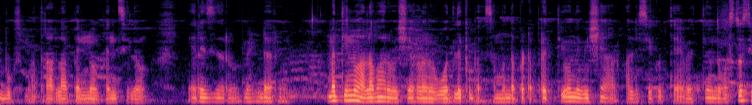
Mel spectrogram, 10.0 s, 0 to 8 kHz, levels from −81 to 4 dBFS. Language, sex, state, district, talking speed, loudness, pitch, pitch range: Kannada, male, Karnataka, Bellary, 120 wpm, -21 LUFS, 105 Hz, 100-115 Hz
